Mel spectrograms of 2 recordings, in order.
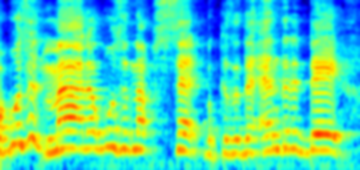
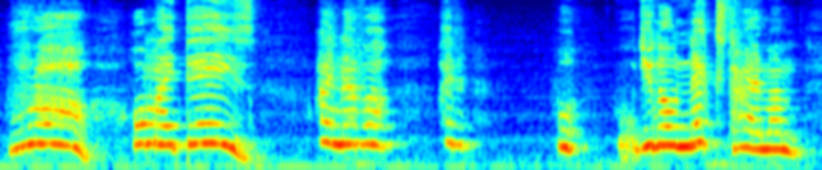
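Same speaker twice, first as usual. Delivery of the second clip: put-on higher, gasping voice of the amazed girlfriend; mock amazed girlfriend; 8 semitones higher than usual. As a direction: play her stunned realisation, pitched up. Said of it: "It was like".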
